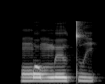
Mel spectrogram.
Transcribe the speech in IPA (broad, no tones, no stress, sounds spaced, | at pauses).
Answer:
m ɔ m ø tʷ i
